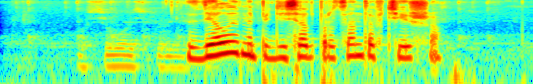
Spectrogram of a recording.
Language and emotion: Russian, neutral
